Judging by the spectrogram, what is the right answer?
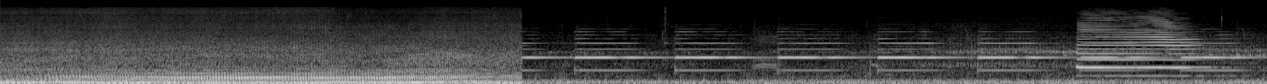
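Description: A PNR train of 203-series coaches rumbling away along the track, with a deep engine drone, until a sudden cut about five seconds in. After the cut a short electronic warning tone repeats about every 0.8 seconds, and a train horn sounds for about a second near the end.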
